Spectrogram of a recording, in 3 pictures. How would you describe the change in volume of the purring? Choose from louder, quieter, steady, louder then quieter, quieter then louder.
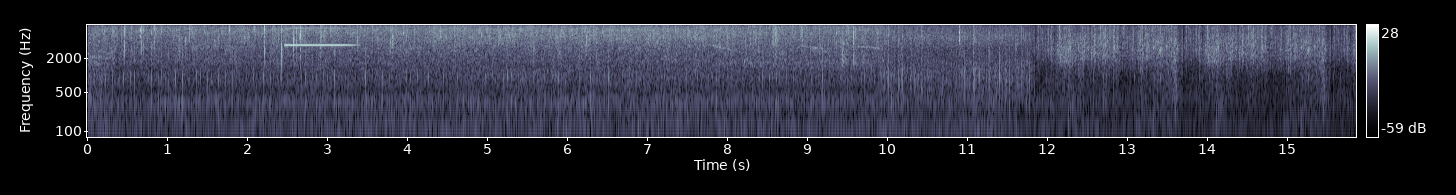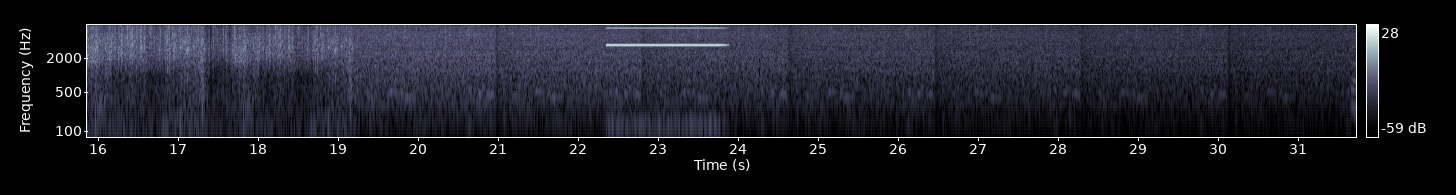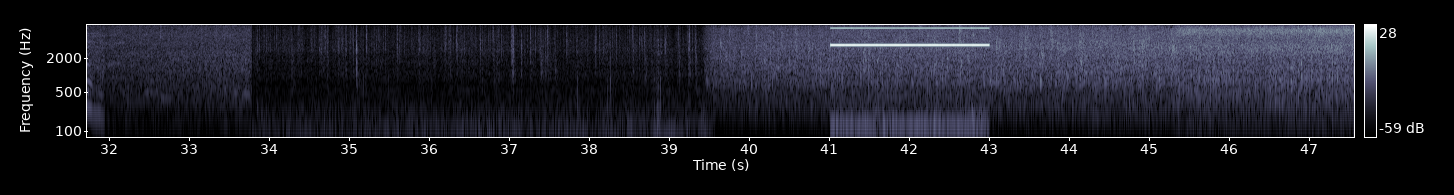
quieter.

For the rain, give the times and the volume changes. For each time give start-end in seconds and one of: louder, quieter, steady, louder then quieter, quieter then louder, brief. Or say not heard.
0.0-47.5 quieter then louder.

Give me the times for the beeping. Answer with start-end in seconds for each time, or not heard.
2.5-3.2, 22.3-23.9, 41.0-43.0.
